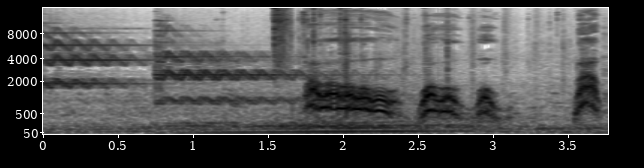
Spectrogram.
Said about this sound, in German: und wer ist das? Der Hund unserer Nachbarin.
